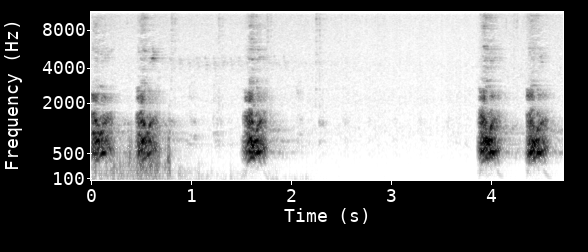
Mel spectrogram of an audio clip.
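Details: Karelian Bear Dog, a male filmed in June 2016 watching other animals in the surrounding nature, barks sharply: two quick barks, a single one, a pause of two seconds, then another pair, in a quiet setting.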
